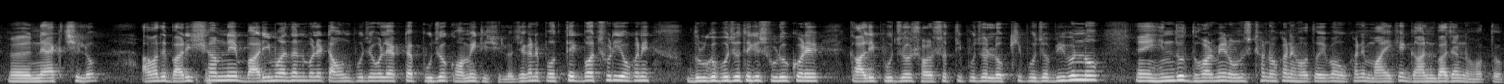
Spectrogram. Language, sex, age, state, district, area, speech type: Bengali, male, 45-60, West Bengal, Paschim Bardhaman, urban, spontaneous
